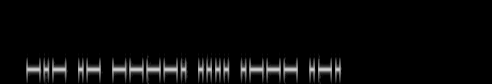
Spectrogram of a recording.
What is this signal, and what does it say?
Morse code, heard as a keyed tone, about 28 wpm, 700 Hz. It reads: KA9HJR
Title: USA Call Signs - 6 Characters - 28wpm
